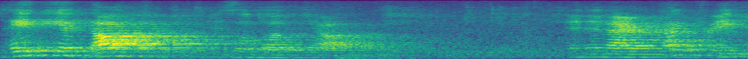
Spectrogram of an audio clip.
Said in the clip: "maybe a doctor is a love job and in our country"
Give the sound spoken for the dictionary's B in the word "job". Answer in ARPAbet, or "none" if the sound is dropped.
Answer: none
